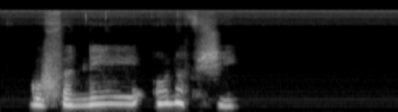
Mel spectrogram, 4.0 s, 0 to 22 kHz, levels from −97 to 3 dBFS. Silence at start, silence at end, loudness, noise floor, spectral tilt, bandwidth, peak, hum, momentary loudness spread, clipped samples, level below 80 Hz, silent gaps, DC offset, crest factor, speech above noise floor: 0.3 s; 1.65 s; -31 LUFS; -61 dBFS; -6 dB/octave; 15.5 kHz; -14 dBFS; none; 7 LU; under 0.1%; -84 dBFS; none; under 0.1%; 18 dB; 31 dB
